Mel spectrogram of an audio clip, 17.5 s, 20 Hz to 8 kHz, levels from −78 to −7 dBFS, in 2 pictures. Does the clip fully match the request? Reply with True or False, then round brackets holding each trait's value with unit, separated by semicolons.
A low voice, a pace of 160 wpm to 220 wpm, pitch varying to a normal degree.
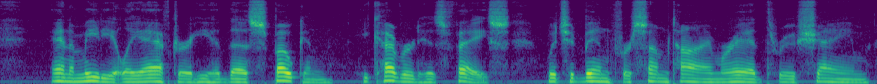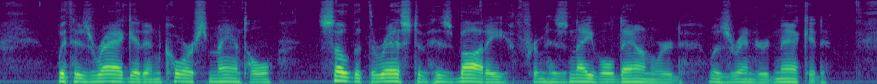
False (115 Hz; 135 wpm; 3.0 semitones)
